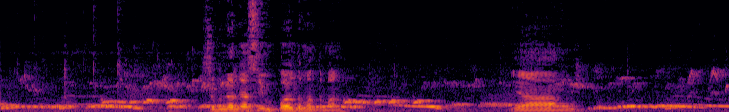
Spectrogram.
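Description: A captive spotted dove (derkuku/tekukur) repeats soft, hollow coos in short phrases, close to the listener, while someone talks over and between the calls.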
